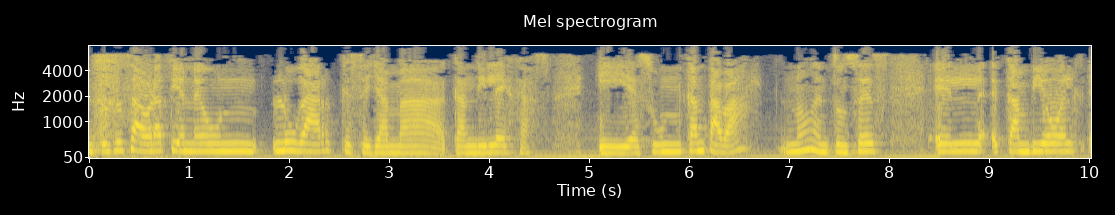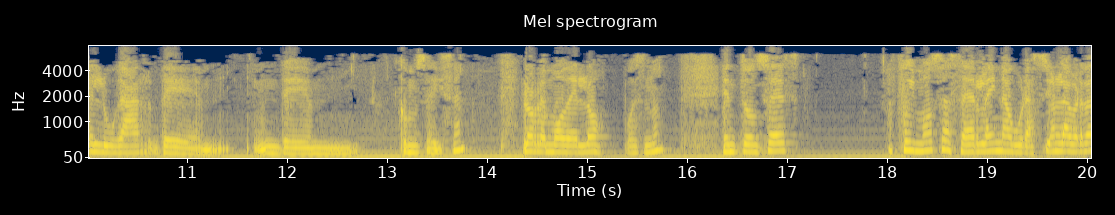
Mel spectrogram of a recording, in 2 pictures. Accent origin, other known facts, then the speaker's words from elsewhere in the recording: Culiacán, Sinaloa, Mexico; hermano de mi mamá, con el que crecí en Culiacán, Sinaloa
